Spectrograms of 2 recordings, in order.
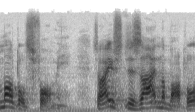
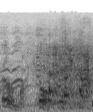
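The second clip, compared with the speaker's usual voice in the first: higher, drawn-out mock dismay; mock shocked reaction; 7 semitones higher, slower than usual. Dinner guests hearing the slip, mock horror. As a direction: react as a scandalised dinner table. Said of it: "And we all went".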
